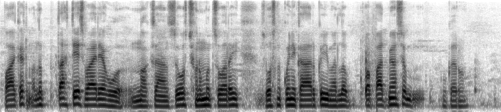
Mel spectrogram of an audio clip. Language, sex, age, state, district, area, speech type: Kashmiri, male, 18-30, Jammu and Kashmir, Kulgam, rural, spontaneous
